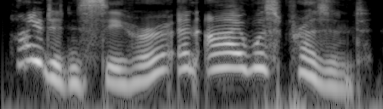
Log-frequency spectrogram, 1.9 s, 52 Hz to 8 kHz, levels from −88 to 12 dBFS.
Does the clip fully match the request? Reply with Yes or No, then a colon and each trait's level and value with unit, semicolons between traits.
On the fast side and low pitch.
No: fast, 250 wpm; very high, 265 Hz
